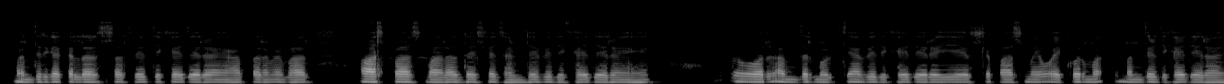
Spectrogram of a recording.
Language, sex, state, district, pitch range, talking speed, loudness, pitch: Hindi, male, Bihar, Saran, 110-120 Hz, 195 wpm, -36 LUFS, 115 Hz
